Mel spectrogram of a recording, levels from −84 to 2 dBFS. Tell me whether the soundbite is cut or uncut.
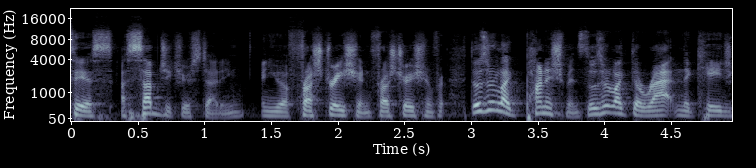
uncut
